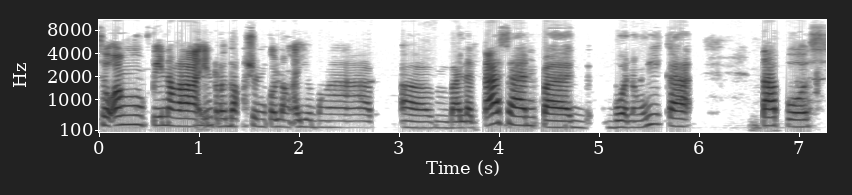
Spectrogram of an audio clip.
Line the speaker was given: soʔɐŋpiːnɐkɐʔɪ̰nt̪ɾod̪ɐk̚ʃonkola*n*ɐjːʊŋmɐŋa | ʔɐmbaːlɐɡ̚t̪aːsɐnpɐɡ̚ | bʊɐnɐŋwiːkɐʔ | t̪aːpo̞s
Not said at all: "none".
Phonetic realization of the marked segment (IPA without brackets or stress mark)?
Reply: ŋ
